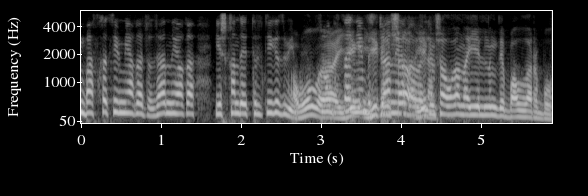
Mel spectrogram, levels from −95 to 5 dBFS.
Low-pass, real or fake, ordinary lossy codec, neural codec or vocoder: 5.4 kHz; real; none; none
